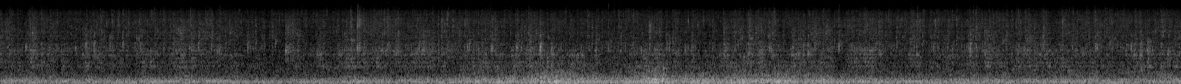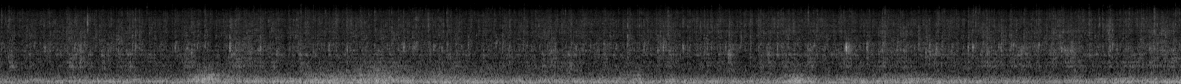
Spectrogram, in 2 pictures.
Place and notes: Waters Edge - Severe Warned Storm
A line of severe warned storms came across the metro in the evening which put us under a Sever Thunderstorm warning and a Tornado warning for the adjacent county. The outdoor warning sirens can be heard early in the recording for the Severe Thunderstorm warning and then later from the adjacent county for the tornado warning. Rainfall rates at the beginning of the storm were measured by my weather station at 8.6 inches per hour and we got about 1.25 inches in a half hour. Luckily we didn't get much wind so there was no damage.
Minnesota, United States, 11 May 2022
